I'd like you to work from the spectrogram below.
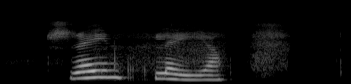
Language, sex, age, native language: Icelandic, female, 10, Icelandic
